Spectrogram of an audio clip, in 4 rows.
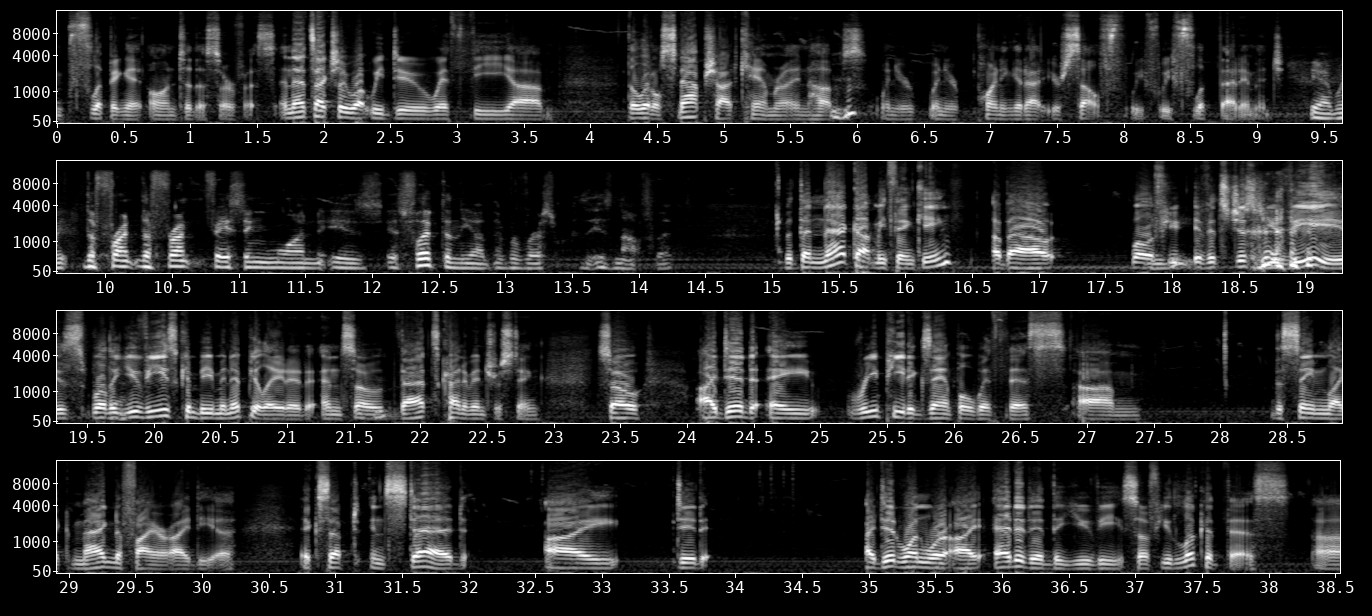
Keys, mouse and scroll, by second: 12.7 middle click, 29.8 click, 35.9 right click, 37.6-38.0 scroll down 1, 38.0 scroll up 1.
